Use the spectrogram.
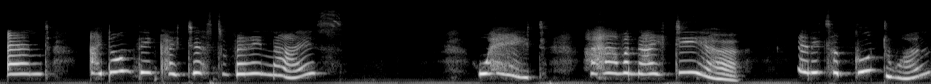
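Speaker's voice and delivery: a tiny scared mouse begging pardon; little mouse voice. Acted. Mouse pleads with lion.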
